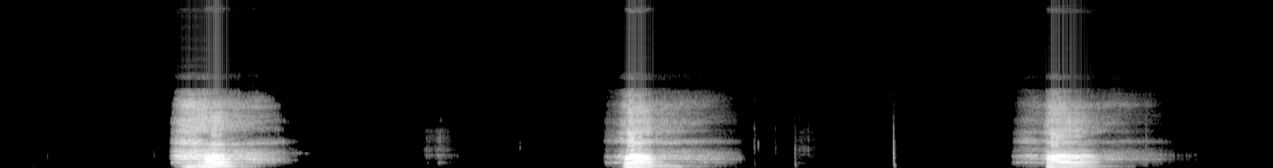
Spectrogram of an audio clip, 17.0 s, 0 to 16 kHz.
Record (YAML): exhalation_length: 17.0 s
exhalation_amplitude: 30044
exhalation_signal_mean_std_ratio: 0.26
survey_phase: beta (2021-08-13 to 2022-03-07)
age: 65+
gender: Male
wearing_mask: 'No'
symptom_none: true
smoker_status: Ex-smoker
respiratory_condition_asthma: false
respiratory_condition_other: false
recruitment_source: REACT
submission_delay: 2 days
covid_test_result: Negative
covid_test_method: RT-qPCR
influenza_a_test_result: Negative
influenza_b_test_result: Negative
